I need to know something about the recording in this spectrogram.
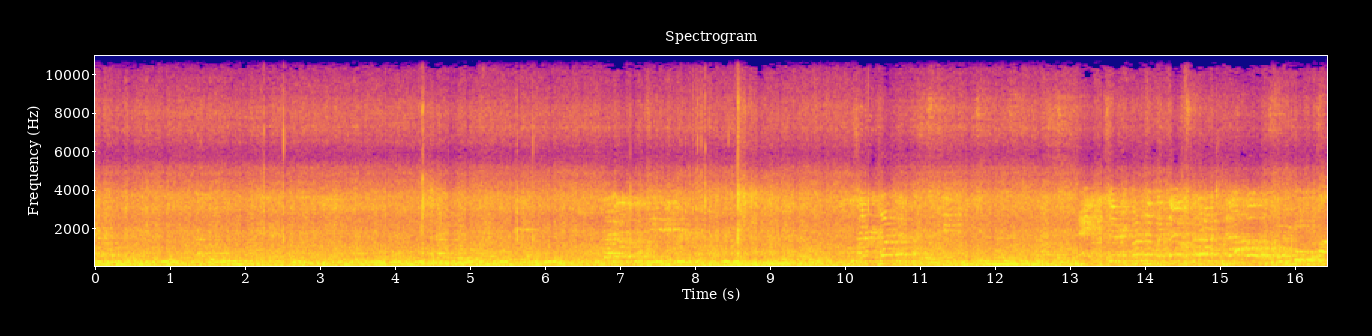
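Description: Players' voices calling out during an indoor soccer game, over a steady dense background noise, with one sharp knock about eight and a half seconds in.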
